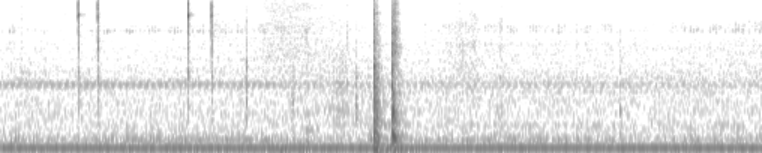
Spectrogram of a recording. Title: bruh my mouse makes my pc have weird noise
